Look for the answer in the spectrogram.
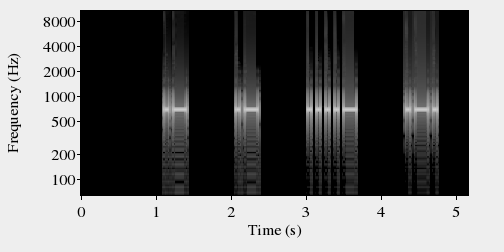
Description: Morse code, heard as a keyed tone, about 20 wpm, spaced as for 10 wpm, 700 Hz. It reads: AA4R
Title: 095 Lesson 16g - Letter c - Call Signs 20wpm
